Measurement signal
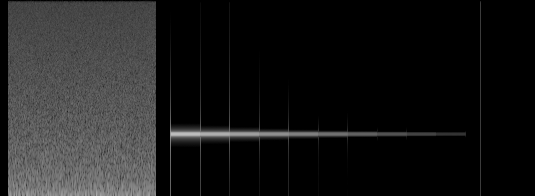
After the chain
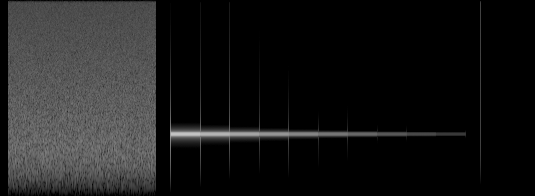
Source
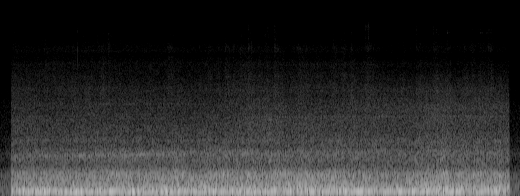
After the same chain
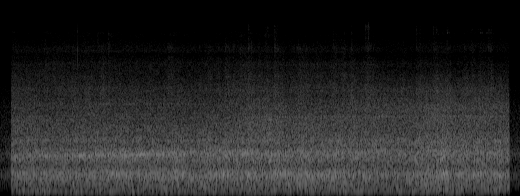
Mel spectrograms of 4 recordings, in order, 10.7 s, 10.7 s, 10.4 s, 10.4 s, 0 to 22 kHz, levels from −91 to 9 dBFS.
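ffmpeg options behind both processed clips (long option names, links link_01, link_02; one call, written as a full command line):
ffmpeg -i in.wav -af "highpass=710,volume=2.5dB" out.wav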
